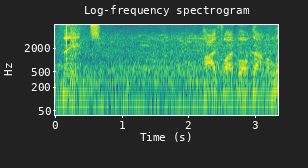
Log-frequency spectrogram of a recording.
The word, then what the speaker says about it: Thames: Here's Eric Thames, spelled like Marcus Timms spells his name, but pronounced Thames.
